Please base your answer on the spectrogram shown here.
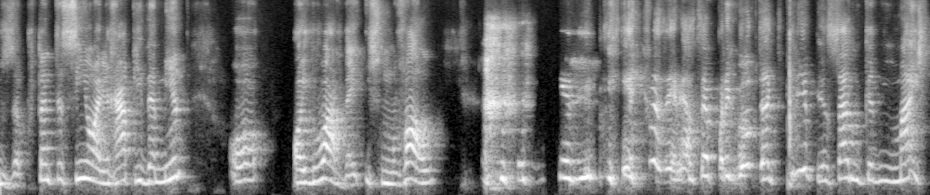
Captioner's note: laughs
